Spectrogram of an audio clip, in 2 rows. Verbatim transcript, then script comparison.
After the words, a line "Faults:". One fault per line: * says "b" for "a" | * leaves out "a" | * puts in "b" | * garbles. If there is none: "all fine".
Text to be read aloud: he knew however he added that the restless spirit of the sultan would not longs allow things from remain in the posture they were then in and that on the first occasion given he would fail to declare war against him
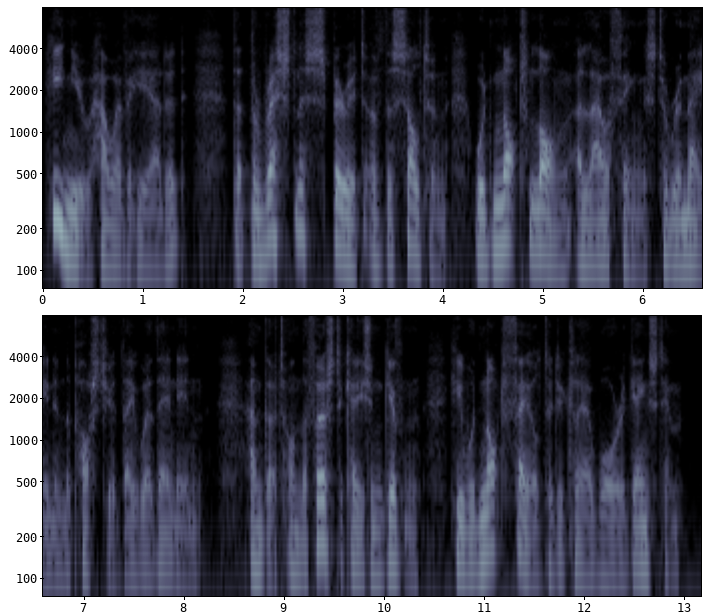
he knew however he added that the restless spirit of the sultan would not long allow things to remain in the posture they were then in and that on the first occasion given he would not fail to declare war against him
Faults:
* says "long" for "longs"
* says "to" for "from"
* puts in "not"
